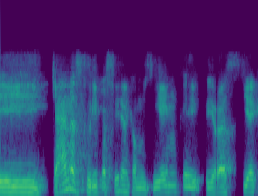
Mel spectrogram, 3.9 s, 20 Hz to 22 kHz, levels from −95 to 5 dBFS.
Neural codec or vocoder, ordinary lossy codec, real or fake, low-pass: codec, 24 kHz, 1 kbps, SNAC; Opus, 16 kbps; fake; 7.2 kHz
